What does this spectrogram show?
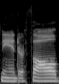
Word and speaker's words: Neanderthal: you know, I think I grew up thinking it was pronounced Neanderthal, but apparently it can be both because it comes from a valley in Germany that can be pronounced in a number of different ways.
